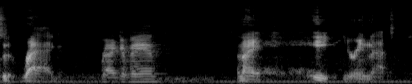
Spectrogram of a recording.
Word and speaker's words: Ragavan: like hey guys listen it's not ragavan it's ragavan it's not that hard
